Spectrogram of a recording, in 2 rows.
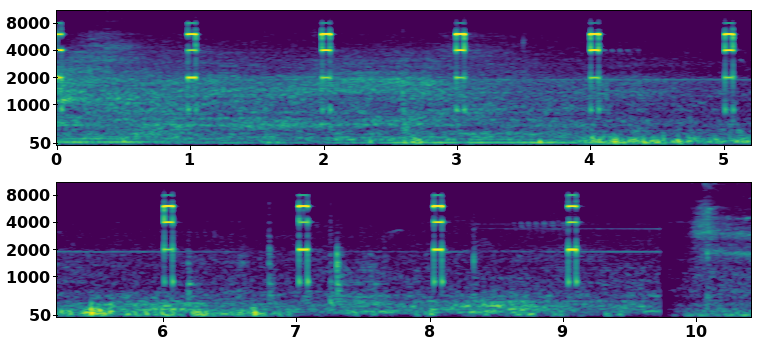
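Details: Refrigerant leak detector set to 5 g/year sensitivity, calibrated after 30 seconds, checking heat pump fittings and brazes; short sharp beeps about once a second, steady and even, the normal background rate, no leak.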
